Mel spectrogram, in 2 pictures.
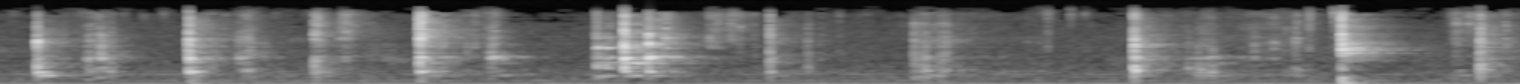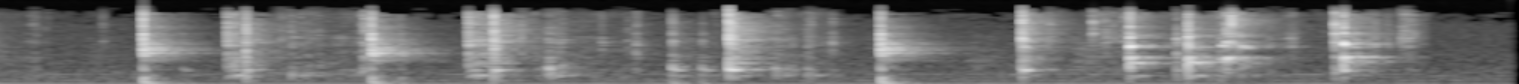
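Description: Irregular clicks and knocks, two or three a second, of a plastic blender jar against the metal freezer bowl of a home ice cream maker as thick mango mixture is poured in.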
